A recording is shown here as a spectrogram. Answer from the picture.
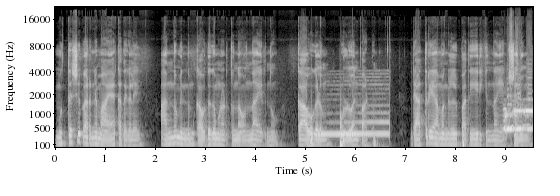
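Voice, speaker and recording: Music plays in the background while a man speaks at a medium pitch. His intonation stays fairly even. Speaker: storyteller. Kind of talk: horror story narration.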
